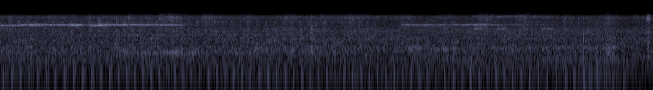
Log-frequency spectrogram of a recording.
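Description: A small engine idling with a rapid, even pulse, joined by a thin high whine that drops out for about two seconds in the middle.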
